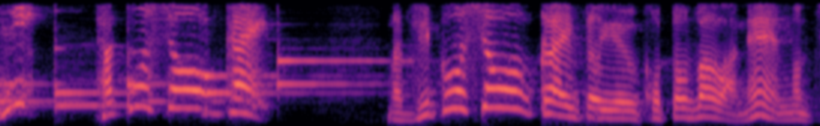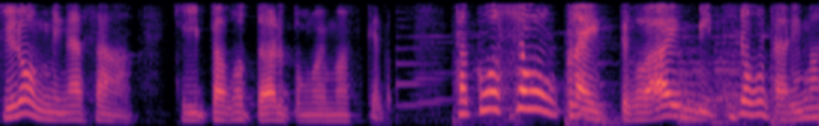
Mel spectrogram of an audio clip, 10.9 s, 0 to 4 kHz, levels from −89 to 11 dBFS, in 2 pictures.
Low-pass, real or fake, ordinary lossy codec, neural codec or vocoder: 3.6 kHz; fake; none; codec, 32 kHz, 1.9 kbps, SNAC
